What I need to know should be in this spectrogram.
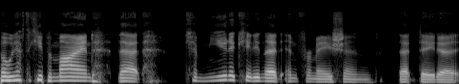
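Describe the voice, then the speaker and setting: A man with an ordinary speaking voice talks at a moderate pace with lively intonation. The sound is dry and close with no echo, over a quiet background. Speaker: urban planner presenting a webinar. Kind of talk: webinar presentation. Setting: webinar.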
